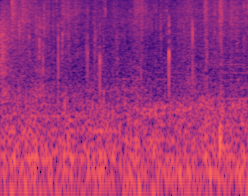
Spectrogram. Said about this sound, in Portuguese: Uma fogueira antes da batalha.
